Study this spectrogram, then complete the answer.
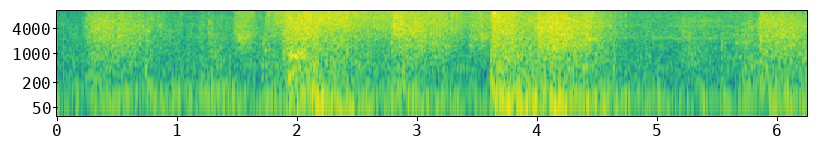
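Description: Heavy blades clash and thud in combat.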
